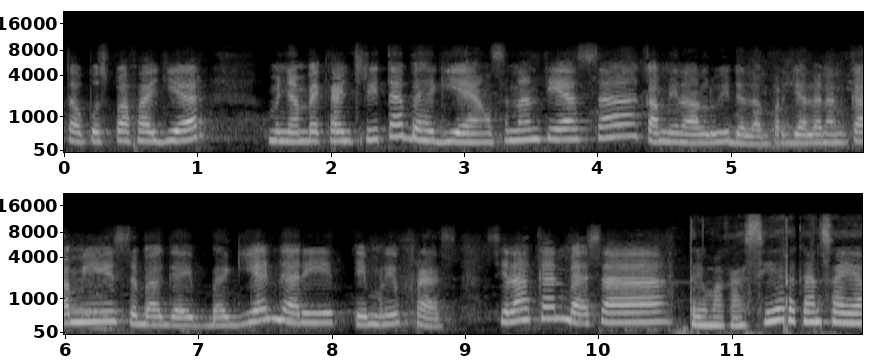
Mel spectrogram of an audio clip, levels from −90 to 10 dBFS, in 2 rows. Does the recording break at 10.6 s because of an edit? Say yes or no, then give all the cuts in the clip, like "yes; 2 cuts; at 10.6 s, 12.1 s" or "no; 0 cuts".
yes; 1 cut; at 10.6 s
